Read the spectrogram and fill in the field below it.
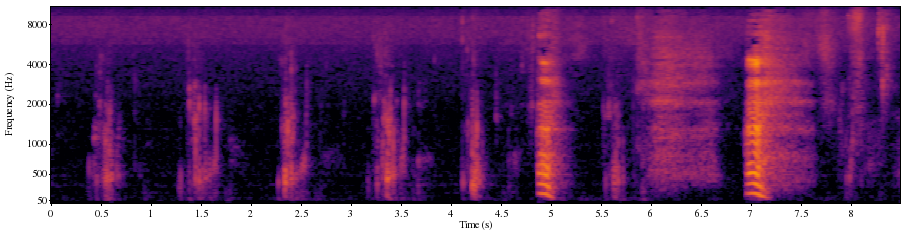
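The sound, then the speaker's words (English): A series of short, soft gulping sips of water repeats at a steady pace, followed by two louder, breathy exhalations like a satisfied gasp after drinking. “So I'm going to sip this water and we're going to get started.”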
